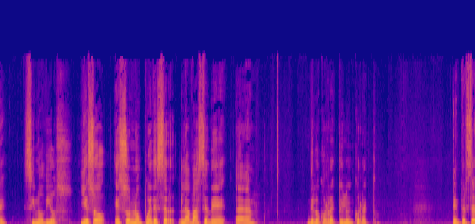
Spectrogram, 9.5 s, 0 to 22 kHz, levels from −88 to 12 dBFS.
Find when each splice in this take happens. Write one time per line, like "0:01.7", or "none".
0:01.6

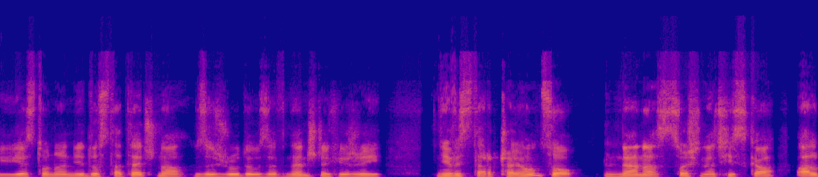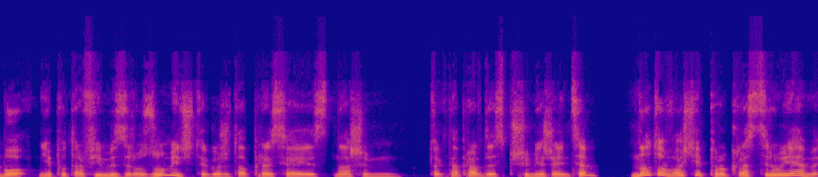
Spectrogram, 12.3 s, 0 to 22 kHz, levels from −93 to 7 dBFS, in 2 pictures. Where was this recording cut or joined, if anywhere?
0:05.9

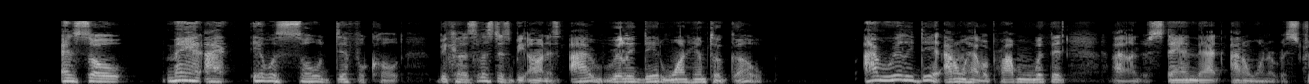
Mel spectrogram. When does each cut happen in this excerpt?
0:11.0

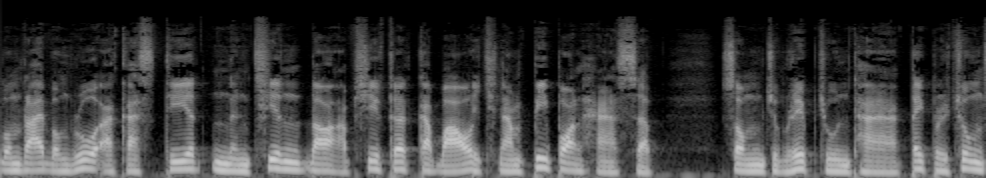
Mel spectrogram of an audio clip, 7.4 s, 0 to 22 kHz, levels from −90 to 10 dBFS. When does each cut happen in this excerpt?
0:03.5

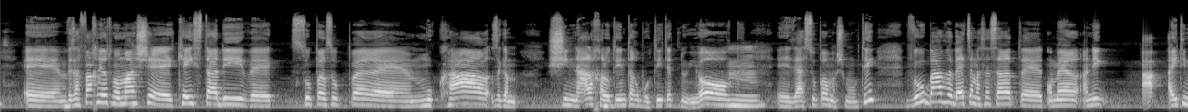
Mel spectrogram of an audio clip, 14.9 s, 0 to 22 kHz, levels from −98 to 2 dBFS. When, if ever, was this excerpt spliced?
0:13.0

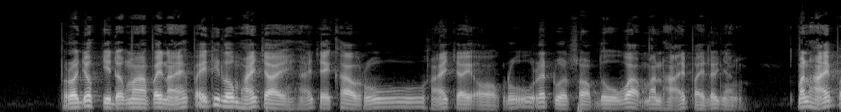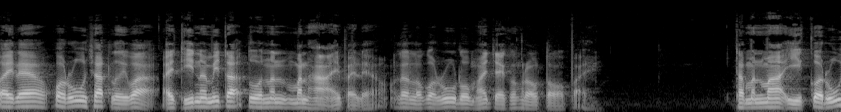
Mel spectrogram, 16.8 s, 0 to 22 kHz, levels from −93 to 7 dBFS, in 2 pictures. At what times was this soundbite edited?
0:10.0

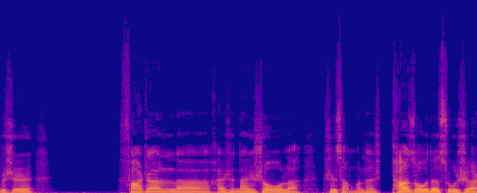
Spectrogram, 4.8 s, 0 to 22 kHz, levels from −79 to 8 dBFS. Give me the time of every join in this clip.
0:03.8

